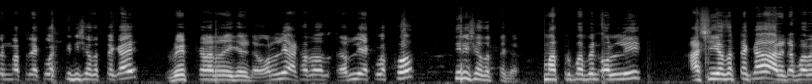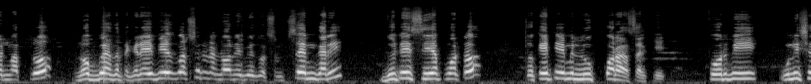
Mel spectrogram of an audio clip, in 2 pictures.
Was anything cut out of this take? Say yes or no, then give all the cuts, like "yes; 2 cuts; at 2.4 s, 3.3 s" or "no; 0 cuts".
yes; 2 cuts; at 5.4 s, 15.2 s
